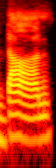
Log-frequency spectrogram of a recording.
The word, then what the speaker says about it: Dan: And then group over there is the tribe of Dan, and or Don to pronounce it properly.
